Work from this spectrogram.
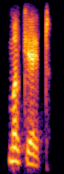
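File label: "maquette", Indian English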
